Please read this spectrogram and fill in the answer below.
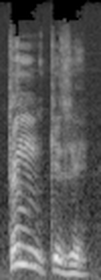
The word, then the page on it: tɯn kizi: Xyzyl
